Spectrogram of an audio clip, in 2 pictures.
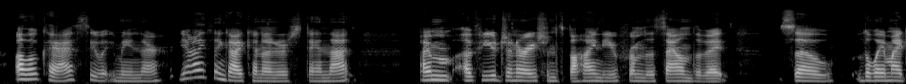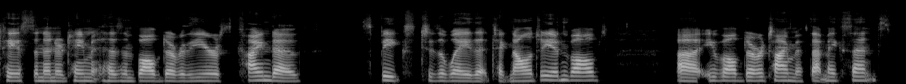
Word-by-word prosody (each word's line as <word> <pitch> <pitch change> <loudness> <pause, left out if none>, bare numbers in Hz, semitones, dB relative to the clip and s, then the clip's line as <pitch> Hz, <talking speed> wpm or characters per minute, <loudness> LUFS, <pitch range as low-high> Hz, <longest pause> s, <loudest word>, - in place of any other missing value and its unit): Oh, 235 0 +6
okay, 215 -6 -3
I 185 +7 +1
see 210 -2 -10
what 170 - -8
you - - -16
mean 150 -1 -8
there. 150 +4 -6
Yeah, 285 +4 -5
I 335 +1 0
think 275 -9 -6
I 175 -2 +6
can 160 -2 -6
understand 150 0 -4
that. 160 +3 +3 0.7
I'm 205 +1 +2
a 185 0 +3
few 205 +3 0
generations 175 -3 0
behind 165 +2 +1
you 155 +1 -4
from 165 -1 -4
the 150 0 -6
sounds 160 -1 +2
of 145 -1 -6
it, 140 0 +1 0.5
so 160 -3 +1 0.2
the 185 +1 -3
way 180 0 +3
my 175 -1 +4
taste 170 -1 -1
in 170 -1 -4
entertainment 160 +1 -2
has 160 -1 -3
involved 160 0 +2
over 160 -1 +1
the 155 +1 -6
years 165 +1 -1
kind 190 0 +3
of 150 -2 +2 0.6
speaks 185 -2 -4
to 175 - -7
the 170 +1 -4
way 160 -1 +2
that 150 - -2
technology 165 +6 +1
involved, 195 -1 +1 0.7
uh 155 -2 +6
evolved 175 -1 0
over 175 0 +3
time, 180 -3 +3
if 150 0 -11
that 155 - +2
makes 175 -1 -6
sense. 190 +2 -3
170 Hz, 180 wpm, -25 LUFS, 155-185 Hz, 0.7 s, Oh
